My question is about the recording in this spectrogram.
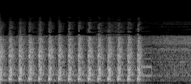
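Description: Automatic gunfire aimed at a van during the Iraq war: a rapid burst of many loud, evenly spaced shots that runs for about a second and a half, then stops abruptly, leaving a steady hiss.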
